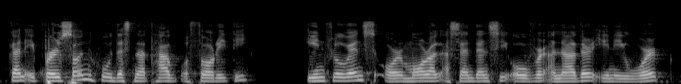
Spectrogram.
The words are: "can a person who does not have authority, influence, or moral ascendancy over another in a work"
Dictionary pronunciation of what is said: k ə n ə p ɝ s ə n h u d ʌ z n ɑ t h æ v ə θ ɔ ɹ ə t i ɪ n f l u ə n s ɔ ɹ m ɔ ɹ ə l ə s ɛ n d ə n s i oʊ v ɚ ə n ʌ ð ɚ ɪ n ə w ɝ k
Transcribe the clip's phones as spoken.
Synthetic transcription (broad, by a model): k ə n ə p ɝ s ə n h u d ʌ s n ɑ t h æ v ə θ ɔ ɹ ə t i ɪ n f l u ə n s ɔ ɹ m ɔ ɹ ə l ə s ɛ n d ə n s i oʊ v ɚ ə n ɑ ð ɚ ɪ n ə w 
